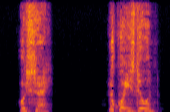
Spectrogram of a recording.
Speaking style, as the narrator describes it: I heard Mahony exclaim

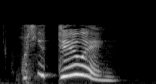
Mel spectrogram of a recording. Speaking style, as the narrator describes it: cried out Katie in dismay

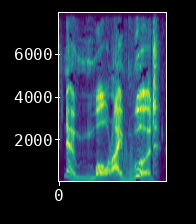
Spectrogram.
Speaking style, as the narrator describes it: cried the squire

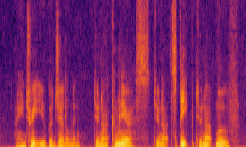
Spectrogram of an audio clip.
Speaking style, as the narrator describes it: only said, in a low voice

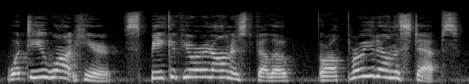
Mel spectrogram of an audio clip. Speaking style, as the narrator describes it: The boy cried a second time

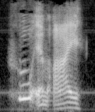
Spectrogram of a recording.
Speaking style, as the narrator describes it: cried Miss Havisham, flashing into wrath so suddenly

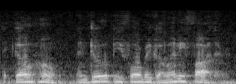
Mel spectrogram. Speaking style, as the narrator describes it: said Frederick

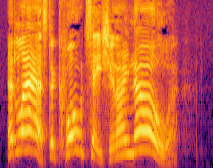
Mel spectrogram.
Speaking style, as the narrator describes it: exclaimed Marlowe brightly

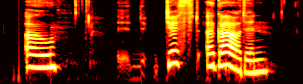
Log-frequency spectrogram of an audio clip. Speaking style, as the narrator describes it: she stammered

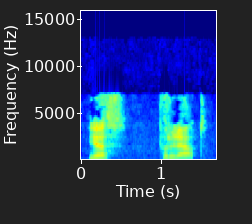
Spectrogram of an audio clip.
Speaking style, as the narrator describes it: said, at last, in a hollow tone

